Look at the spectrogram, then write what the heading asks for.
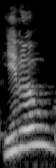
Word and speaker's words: Ido: uh your name is Ido Ida is that how you pronounce that Idaho oh so the O sounds like an O and the I sounds like an e so e to Edo or Edo you know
